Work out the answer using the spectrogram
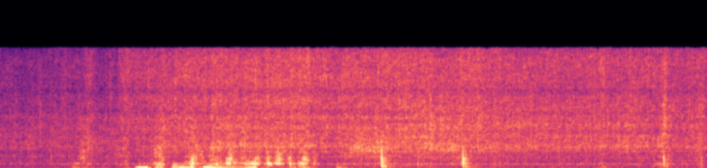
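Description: Spatula stirring and scraping chicken and diced vegetables as they sizzle in a nonstick frying pan, with a few sharp taps of the spatula against the pan. A brief pitched, wavering sound about two seconds in is the loudest part.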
